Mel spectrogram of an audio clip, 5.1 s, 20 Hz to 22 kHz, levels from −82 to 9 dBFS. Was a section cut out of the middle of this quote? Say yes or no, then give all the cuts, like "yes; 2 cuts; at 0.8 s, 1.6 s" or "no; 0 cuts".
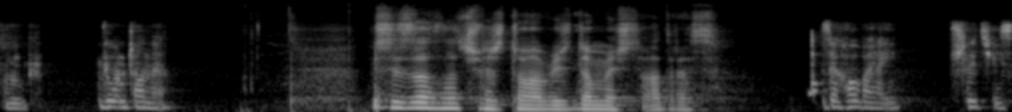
yes; 3 cuts; at 1.9 s, 2.4 s, 3.2 s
